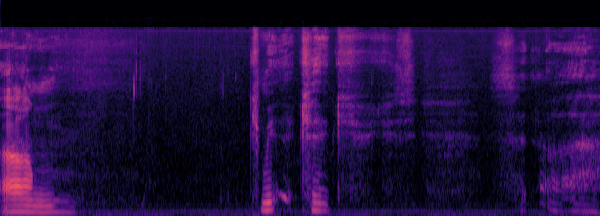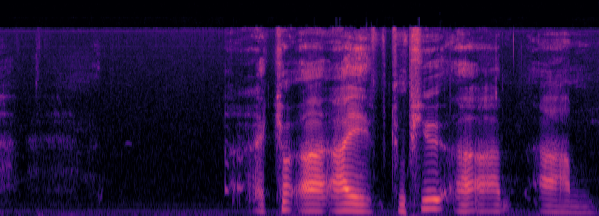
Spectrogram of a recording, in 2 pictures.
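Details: Adult man speaking; aphasia.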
